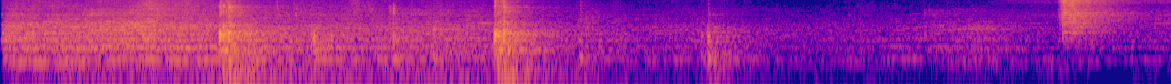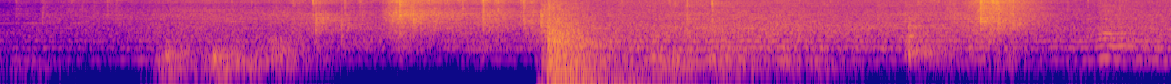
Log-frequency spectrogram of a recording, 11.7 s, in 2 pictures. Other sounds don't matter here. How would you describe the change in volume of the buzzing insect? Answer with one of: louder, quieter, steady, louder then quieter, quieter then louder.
quieter then louder.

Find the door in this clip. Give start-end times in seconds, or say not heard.
1.1-2.6, 8.6-9.2.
